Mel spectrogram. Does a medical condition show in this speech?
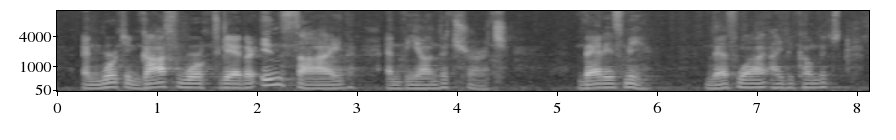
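Yes: cleft lip and palate; congenital cleft lip and palate, eleven operations and surgeries at early age; could not suck breast milk as newborn, fed formula and cow milk.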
